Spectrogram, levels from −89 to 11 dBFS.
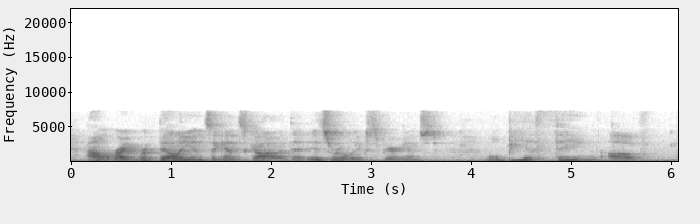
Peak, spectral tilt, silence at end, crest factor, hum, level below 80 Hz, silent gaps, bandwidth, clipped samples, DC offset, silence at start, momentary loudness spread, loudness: -12 dBFS; -6.5 dB/octave; 0 s; 20 dB; none; -44 dBFS; none; 7.6 kHz; under 0.1%; under 0.1%; 0 s; 12 LU; -32 LUFS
